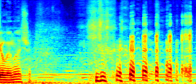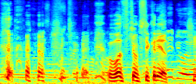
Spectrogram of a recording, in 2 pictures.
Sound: laughs

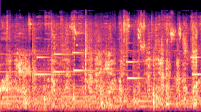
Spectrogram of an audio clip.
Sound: growling

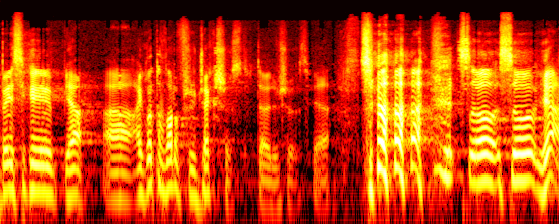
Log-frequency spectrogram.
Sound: laughs

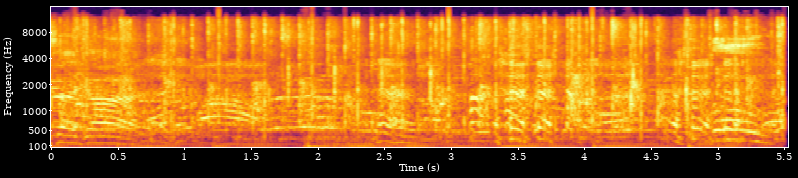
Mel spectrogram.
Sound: laughter, applause

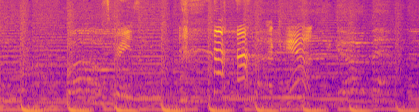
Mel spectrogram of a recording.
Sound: laughing

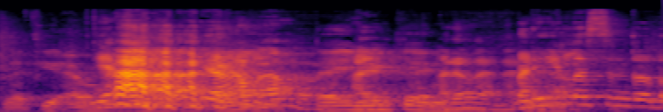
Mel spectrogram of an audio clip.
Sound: laughing

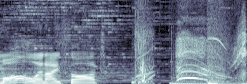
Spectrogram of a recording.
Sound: gasping

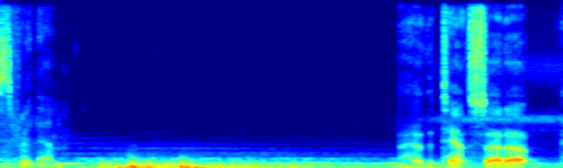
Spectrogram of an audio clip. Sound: thunder rumbling

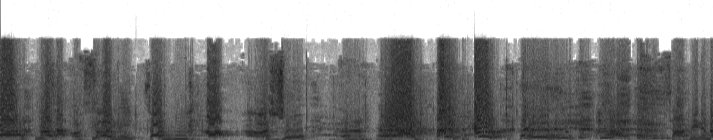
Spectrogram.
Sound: laughing

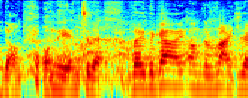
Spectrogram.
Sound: laugh

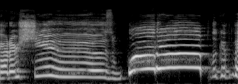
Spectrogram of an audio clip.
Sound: excited squeal

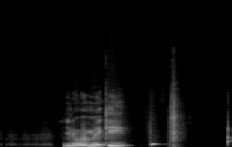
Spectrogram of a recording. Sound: stammers

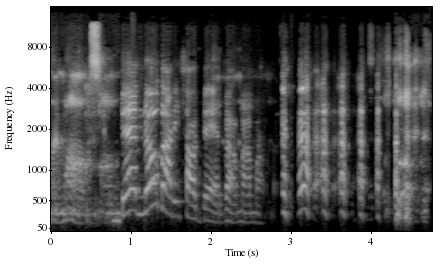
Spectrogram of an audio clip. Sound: laughing

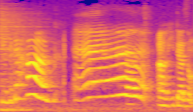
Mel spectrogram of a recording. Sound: loud drum bangs; baby crying

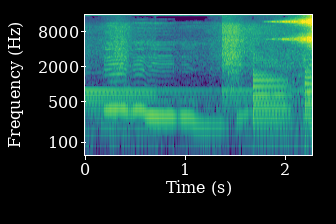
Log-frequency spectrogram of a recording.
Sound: humming a tune

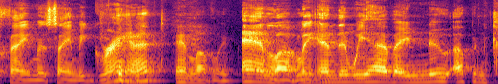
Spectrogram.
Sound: chuckles

